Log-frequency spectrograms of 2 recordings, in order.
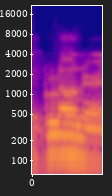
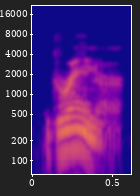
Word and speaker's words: Groener: I thought it because it was spelled like Matt Groening, that it would be pronounced Grainer.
